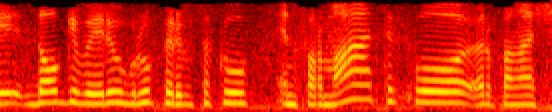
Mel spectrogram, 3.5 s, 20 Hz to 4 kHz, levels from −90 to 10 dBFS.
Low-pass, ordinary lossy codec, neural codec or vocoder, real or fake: 3.6 kHz; MP3, 24 kbps; codec, 16 kHz in and 24 kHz out, 1 kbps, XY-Tokenizer; fake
